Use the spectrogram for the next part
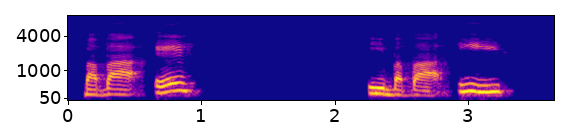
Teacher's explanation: El filipino precolonial no hacía diferencia entre la E y la I.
